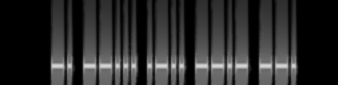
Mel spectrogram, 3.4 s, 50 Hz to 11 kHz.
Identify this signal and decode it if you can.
Morse code, heard as a keyed tone, about 29 wpm, 700 Hz. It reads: N7LQG
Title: USA Call Signs - 5 Characters - Repeated 3x - 30wpm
